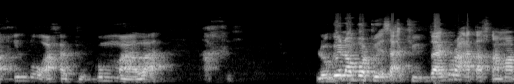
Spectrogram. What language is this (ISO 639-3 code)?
ind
